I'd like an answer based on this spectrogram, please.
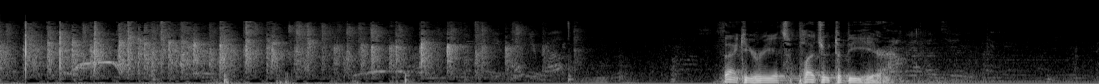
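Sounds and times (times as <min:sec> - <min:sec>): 
audience applause at a Sunday night open mic: 0:00.0 - 0:05.6
speech: 0:07.2 - 0:09.1.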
